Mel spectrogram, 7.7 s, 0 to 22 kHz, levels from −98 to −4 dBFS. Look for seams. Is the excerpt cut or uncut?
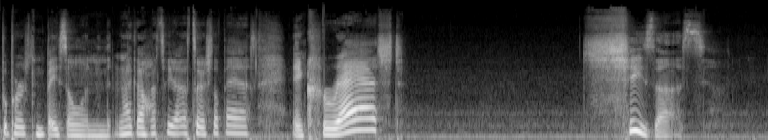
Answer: cut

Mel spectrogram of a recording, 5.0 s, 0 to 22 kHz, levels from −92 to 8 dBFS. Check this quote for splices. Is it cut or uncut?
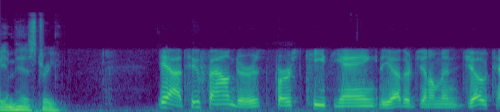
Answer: cut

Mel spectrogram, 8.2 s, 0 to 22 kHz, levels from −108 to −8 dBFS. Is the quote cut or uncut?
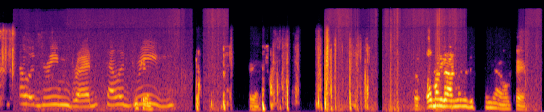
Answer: uncut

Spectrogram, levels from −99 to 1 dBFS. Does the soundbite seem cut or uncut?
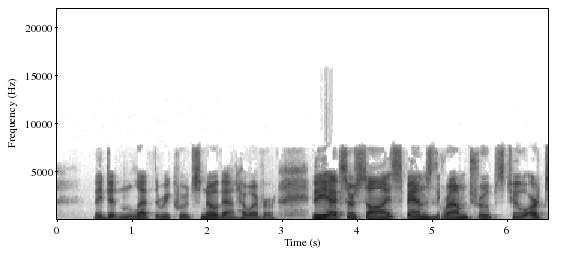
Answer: cut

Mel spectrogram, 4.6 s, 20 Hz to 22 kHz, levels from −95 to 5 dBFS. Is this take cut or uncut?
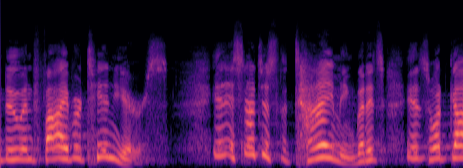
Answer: uncut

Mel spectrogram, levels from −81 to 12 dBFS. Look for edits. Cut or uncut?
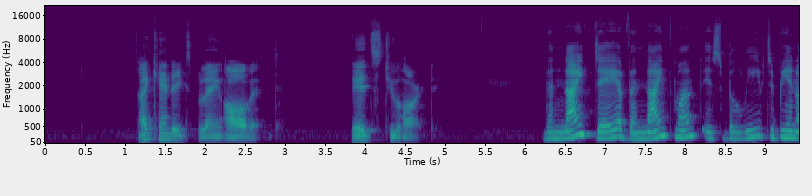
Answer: uncut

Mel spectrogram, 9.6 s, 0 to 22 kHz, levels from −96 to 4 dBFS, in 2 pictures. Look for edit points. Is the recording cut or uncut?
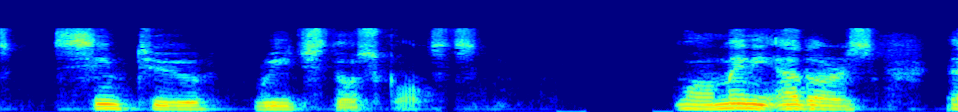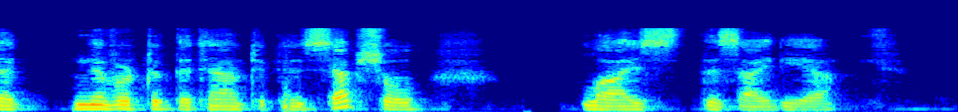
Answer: uncut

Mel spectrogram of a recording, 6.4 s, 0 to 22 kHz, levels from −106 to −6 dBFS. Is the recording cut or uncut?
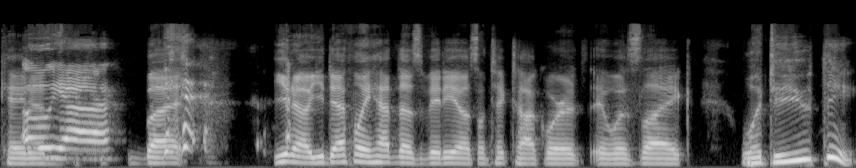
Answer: uncut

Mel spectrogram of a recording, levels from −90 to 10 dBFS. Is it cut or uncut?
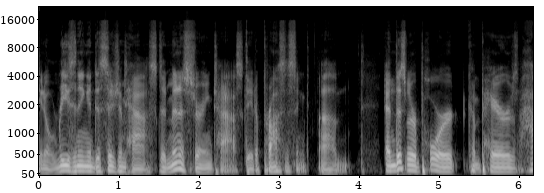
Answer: cut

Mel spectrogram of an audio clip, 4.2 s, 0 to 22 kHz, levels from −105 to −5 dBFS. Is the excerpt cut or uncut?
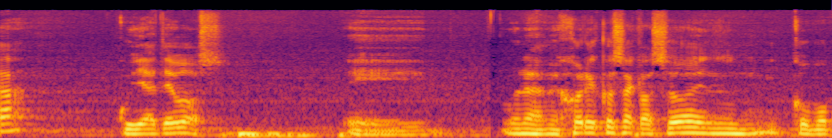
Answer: cut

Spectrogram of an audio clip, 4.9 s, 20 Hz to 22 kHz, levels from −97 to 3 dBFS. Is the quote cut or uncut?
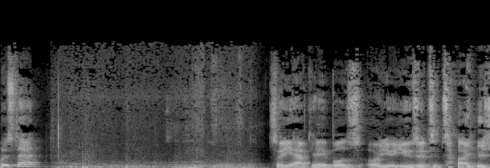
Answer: cut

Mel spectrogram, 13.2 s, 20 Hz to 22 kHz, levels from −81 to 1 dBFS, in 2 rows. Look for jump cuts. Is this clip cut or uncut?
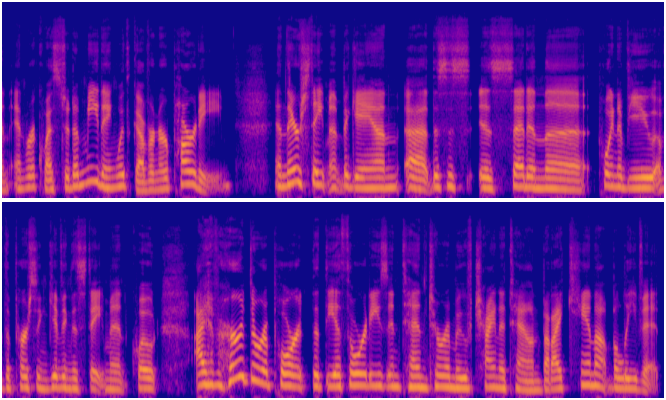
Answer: uncut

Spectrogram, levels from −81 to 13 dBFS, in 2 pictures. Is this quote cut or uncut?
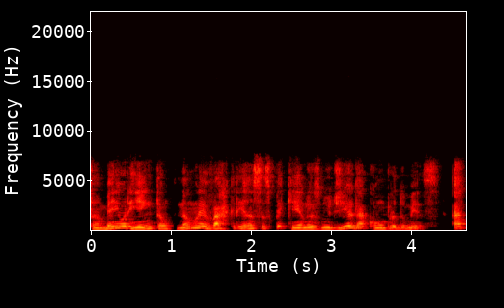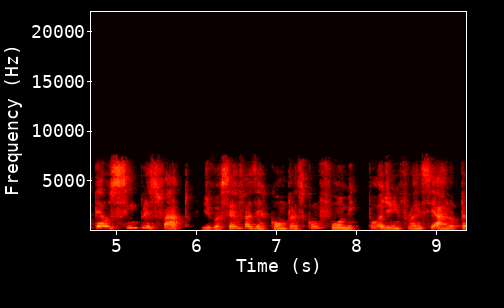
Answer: uncut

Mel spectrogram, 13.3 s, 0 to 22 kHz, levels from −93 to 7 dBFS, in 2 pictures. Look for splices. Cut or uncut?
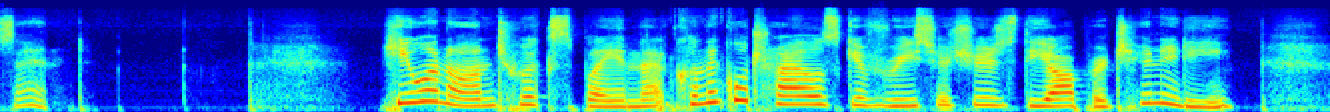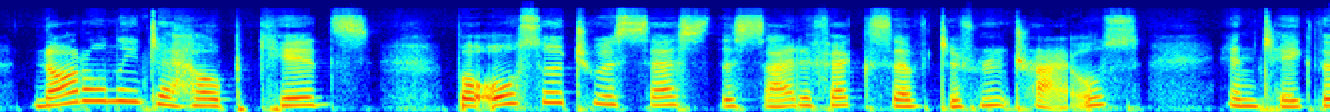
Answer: uncut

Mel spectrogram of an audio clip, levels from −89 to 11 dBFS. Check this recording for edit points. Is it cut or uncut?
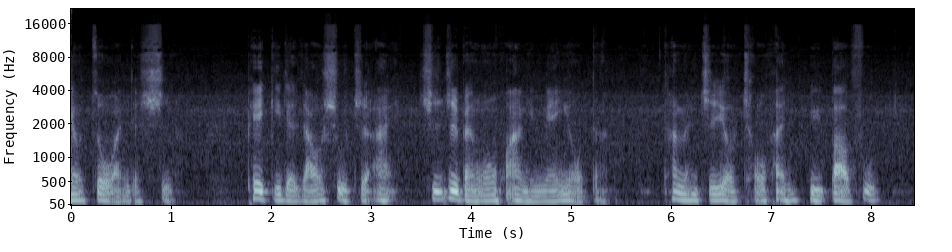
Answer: cut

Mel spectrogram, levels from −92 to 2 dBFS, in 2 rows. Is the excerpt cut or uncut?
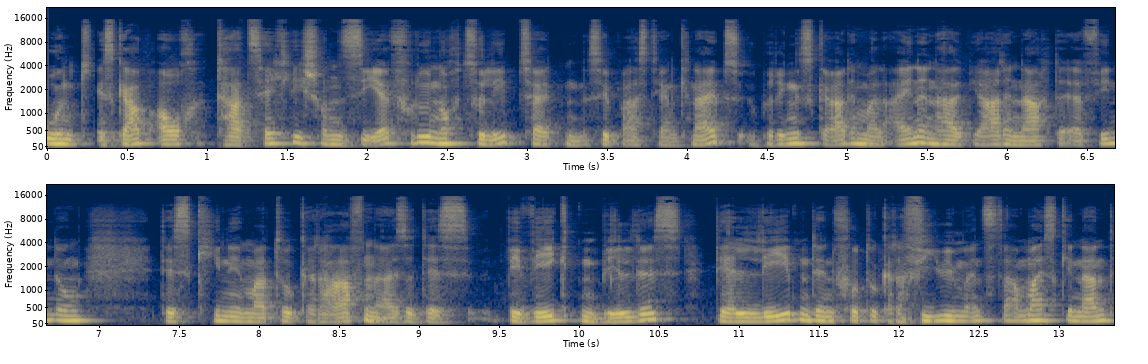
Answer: uncut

